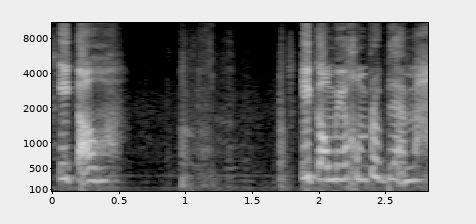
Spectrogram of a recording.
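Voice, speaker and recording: Stubborn young woman, blunt, high sharp voice, radio drama. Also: steady tone, moderate pace, soft background music. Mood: firm, defiant. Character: blunt, headstrong young woman defying her mother.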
